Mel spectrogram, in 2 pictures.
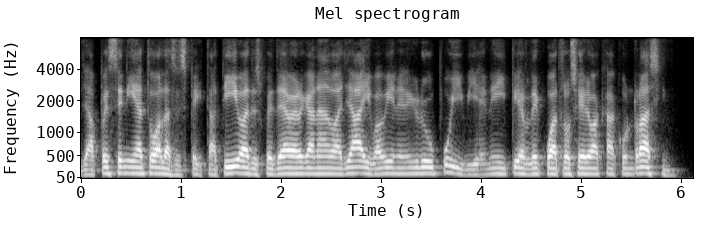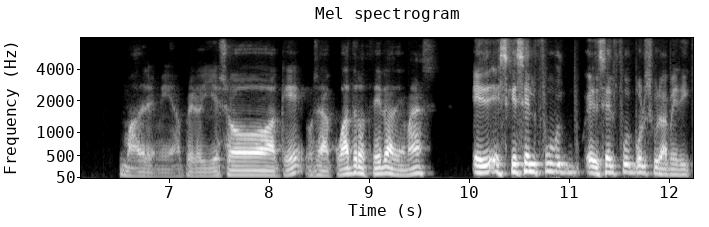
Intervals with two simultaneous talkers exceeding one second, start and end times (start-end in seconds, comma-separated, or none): none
